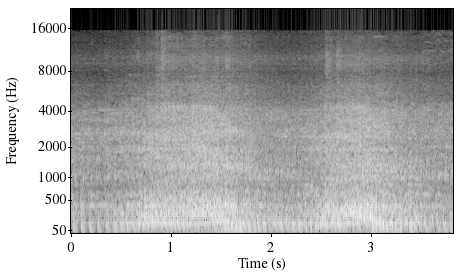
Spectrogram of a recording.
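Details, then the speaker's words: Honda Beat eSP scooter running raspy and clattery, swelling with throttle blips; rough engine sound, wet black oily exhaust and heavy smoke, pointing to worn piston and rings. "Ini dengan kendala yaitu suara sedikit kasar ya bagian mesin, dan di bagian knalpot itu basah ya."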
